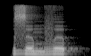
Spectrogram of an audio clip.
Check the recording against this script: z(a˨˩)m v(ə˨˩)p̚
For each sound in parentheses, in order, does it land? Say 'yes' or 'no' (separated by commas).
no, yes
